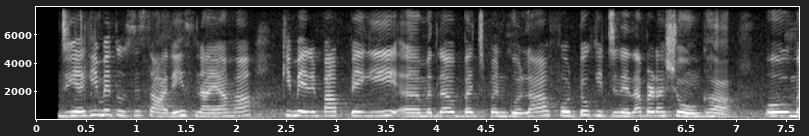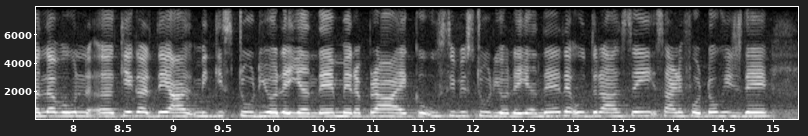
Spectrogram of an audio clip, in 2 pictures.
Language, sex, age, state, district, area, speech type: Dogri, female, 18-30, Jammu and Kashmir, Reasi, rural, spontaneous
